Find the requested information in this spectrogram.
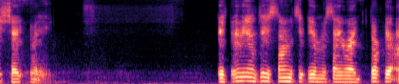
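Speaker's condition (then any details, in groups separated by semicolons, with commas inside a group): Duchenne muscular dystrophy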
